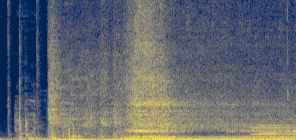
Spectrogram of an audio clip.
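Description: A car engine fitted with a Corsa cat-back exhaust cranks briefly, catches and settles into a loud, steady idle close by.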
